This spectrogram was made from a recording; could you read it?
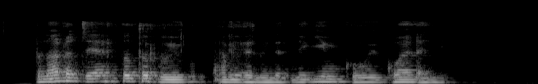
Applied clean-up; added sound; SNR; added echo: neural mask model DeepFilterNet 3.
